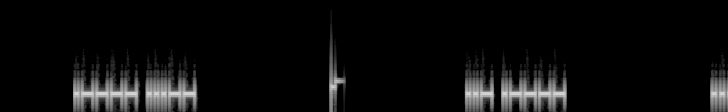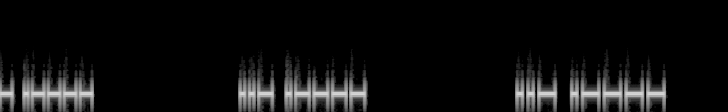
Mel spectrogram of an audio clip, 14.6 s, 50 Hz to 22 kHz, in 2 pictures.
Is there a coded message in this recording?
Yes: Morse code from 0.7 to 13.9 s, heard as a keyed tone, about 30 wpm, 700 Hz. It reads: 13 U1 U1 U1 U1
